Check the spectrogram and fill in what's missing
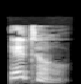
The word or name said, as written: it'll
